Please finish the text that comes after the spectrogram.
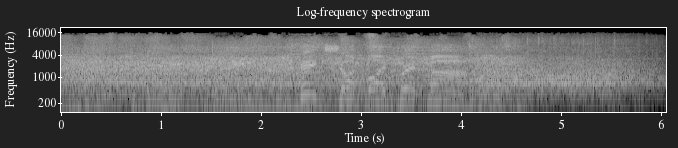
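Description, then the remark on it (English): A large basketball crowd roars and cheers loudly and steadily while a commentator's excited voice calls out over the din, the noise easing slightly at the very end. “they must have bigger crowds at the basketball than the footy. That that, that intro sounds like there's more people there.”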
